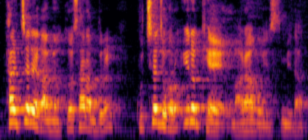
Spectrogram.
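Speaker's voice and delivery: ordinary delivery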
